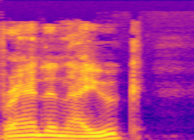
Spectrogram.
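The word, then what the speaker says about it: Brandon Aiyuk: I was really surprised, especially like Brandon Ayuk.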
